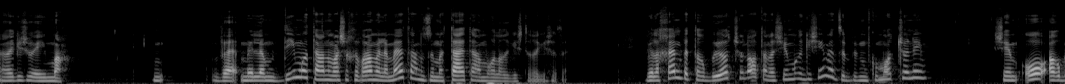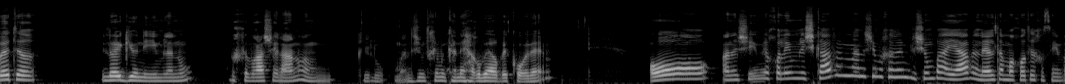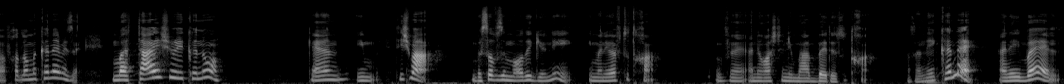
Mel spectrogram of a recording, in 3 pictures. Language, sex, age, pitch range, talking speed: Hebrew, female, 20-39, 170-220 Hz, 160 wpm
